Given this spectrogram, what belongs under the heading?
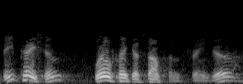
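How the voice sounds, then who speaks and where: Desert homesteader: mild, folksy, wildly varied intonation, vintage radio comedy, noisy narrowband recording. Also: male voice, on the high side, huge pitch swings, fairly quick, husky, exaggerated voice. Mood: reassuring. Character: folksy male desert cabin dweller, mild and reassuring husband. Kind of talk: 1940s radio comedy acting.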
